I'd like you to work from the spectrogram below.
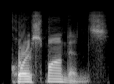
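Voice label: "correspondence", American English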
